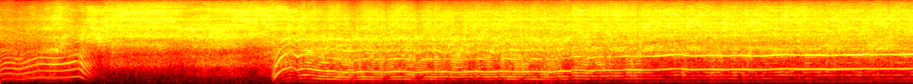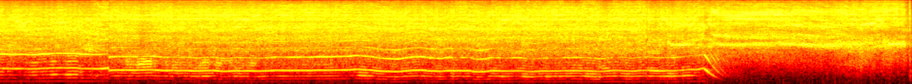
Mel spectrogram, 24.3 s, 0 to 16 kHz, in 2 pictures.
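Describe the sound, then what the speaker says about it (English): Electric motor of a DA palm sander with 180 grit paper whining as it sands the painted body of an electric guitar, spinning up, running steadily with slight pitch shifts under a hissing abrasive rasp, then winding down. "palm sander, and I got 180 grit on there, and I'm going to go over the top and the back"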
